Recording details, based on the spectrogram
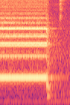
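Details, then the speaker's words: Master Chef countertop ice maker with its water pump replaced, powered up with no water in it: harsh, steady high buzz from the pump running dry, judged worse than the old pump. "okay there's no water in it at the moment I think that's actually worse now that's"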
